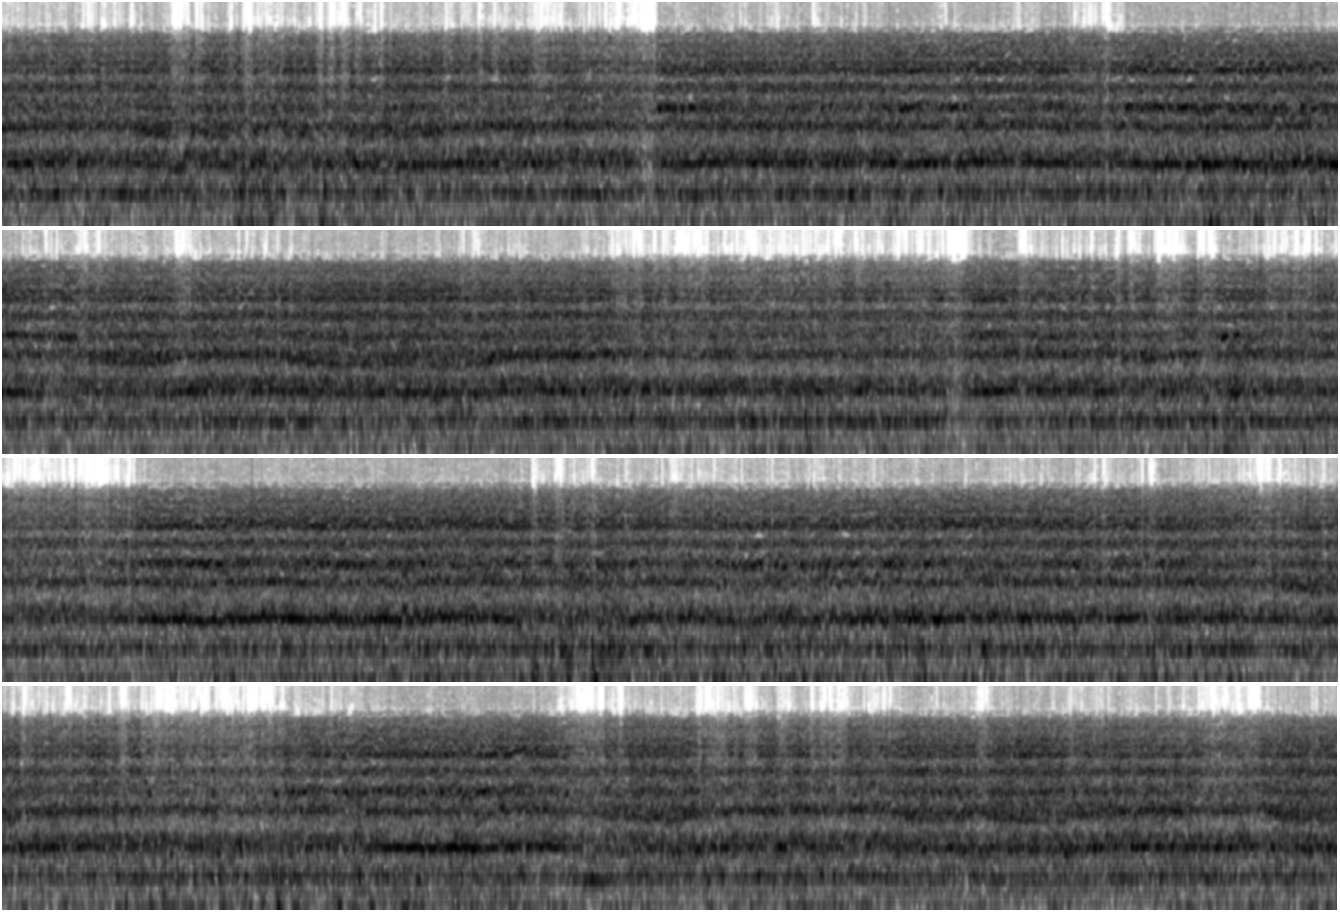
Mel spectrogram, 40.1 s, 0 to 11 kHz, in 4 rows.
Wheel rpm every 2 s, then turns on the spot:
220, 210, 230, 230, 220, 210, 220, 230, 230, 230, 230, 220, 230, 210, 230, 230, 220, 220, 220, 220.
none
